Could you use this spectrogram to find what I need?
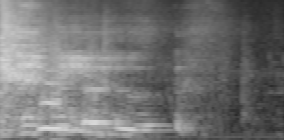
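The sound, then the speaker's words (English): A single loud, voiced sneeze bursts out and trails off over most of a second, followed by a brief quieter sound and near silence. “Get the corona? Sneeze.”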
